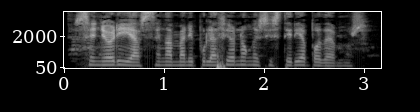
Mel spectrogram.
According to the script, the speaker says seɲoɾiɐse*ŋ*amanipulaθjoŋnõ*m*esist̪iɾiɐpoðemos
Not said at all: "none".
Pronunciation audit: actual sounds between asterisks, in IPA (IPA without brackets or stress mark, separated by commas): ŋ, ŋ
